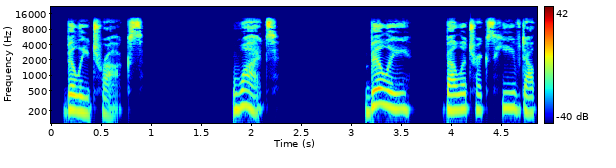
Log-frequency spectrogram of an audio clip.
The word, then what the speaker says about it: Bellatrix: Well, then how do you pronounce it? Harry turned to glance at Sirius while Bellatrix's voice got all husky and sexy. It's pronounced Billy Trucks.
